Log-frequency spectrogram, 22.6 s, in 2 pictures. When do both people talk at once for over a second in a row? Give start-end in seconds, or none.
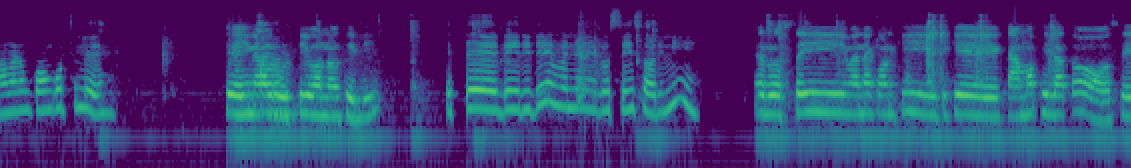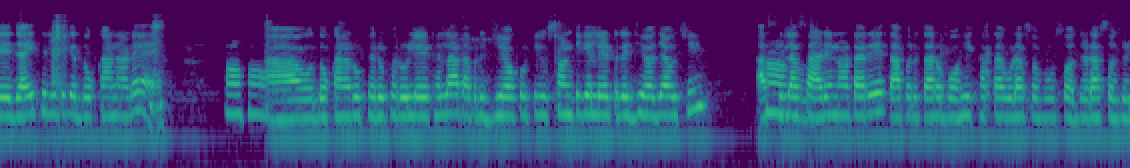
none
